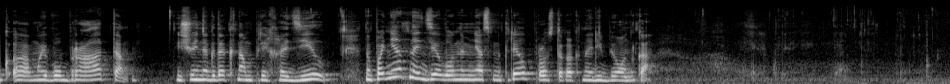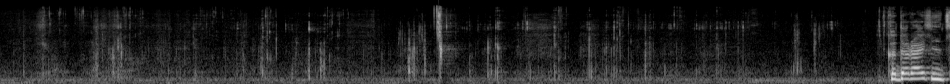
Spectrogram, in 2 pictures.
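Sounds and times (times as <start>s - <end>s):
wet chewing clicks and smacks: 7.8s - 18.4s.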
